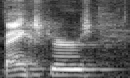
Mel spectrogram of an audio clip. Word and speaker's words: banksters: Senate from Wall Street banksters, which rhymes with gangsters, and multinational corporations who have robbed millions of Americans of their homes and jobs.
